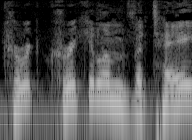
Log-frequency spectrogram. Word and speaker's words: curriculum vitae: i'm looking through your i guess it's called curriculum vitae is that how it's pronounced yeah some latin word bio i guess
